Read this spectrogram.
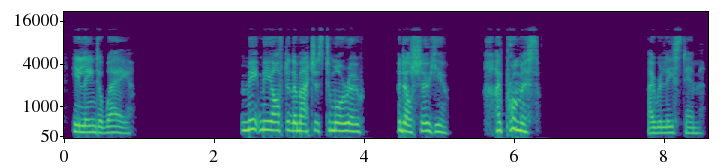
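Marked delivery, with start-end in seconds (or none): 2.3-6.3 higher, louder desperate promise. A narrator's reading. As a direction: promise anything to get away. Boy bargains in fear.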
